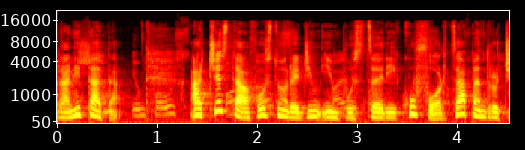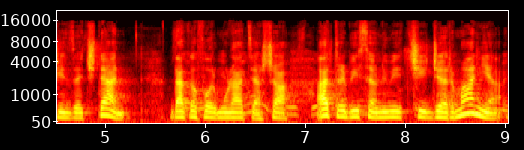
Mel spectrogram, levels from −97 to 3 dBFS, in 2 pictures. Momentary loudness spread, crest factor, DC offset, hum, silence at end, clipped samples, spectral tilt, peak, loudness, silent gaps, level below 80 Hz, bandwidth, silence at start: 6 LU; 24 dB; under 0.1%; none; 0 s; under 0.1%; -5 dB/octave; 0 dBFS; -24 LUFS; none; -60 dBFS; 16 kHz; 0 s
